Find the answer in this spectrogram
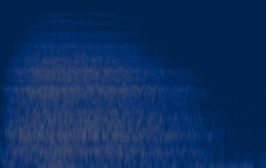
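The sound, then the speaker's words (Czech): A deep inhale through the nose during a yoga lesson: a single long, soft, airy breath that swells quickly, holds, then tapers away, faint and alone. “Hluboký nádech vedený nosem”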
